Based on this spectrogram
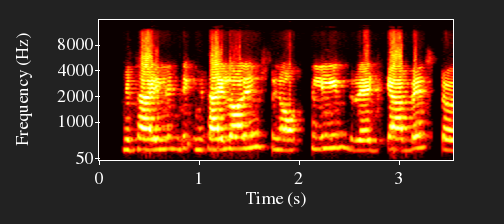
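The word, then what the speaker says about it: phenolphthalein: पहला है फिनोल्फ्थलीन, इसकी स्पेलिंग देख लेना ध्यान से, इसको बोलते हैं फिनोफ्थलीन, फिनोफ्थलीन, फिनोल्फ्थलीन, ठीक है, फिनोफ्थलीन।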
